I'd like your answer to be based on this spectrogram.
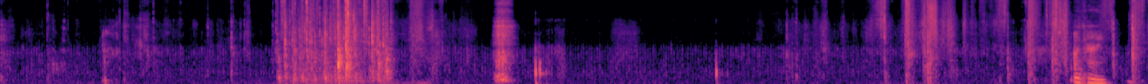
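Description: Thoth tarot cards are shuffled in several bursts of crisp riffling and flapping, with quieter handling between and a voice speaking briefly toward the end.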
